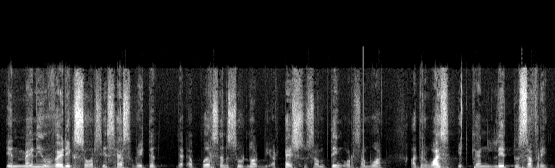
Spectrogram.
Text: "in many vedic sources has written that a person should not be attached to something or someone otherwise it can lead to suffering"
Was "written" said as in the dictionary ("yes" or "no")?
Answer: yes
